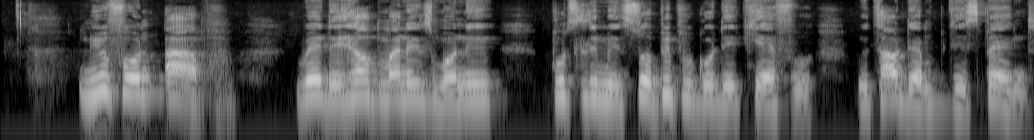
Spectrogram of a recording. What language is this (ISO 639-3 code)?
pcm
